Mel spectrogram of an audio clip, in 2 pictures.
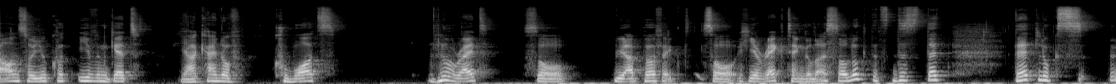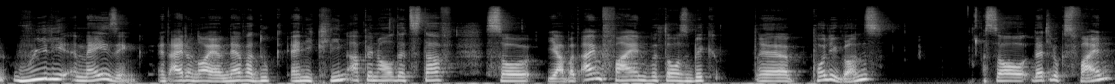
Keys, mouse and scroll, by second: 4.0 right click, 6.6 right click, 12.7 right click, 16.8 right click.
